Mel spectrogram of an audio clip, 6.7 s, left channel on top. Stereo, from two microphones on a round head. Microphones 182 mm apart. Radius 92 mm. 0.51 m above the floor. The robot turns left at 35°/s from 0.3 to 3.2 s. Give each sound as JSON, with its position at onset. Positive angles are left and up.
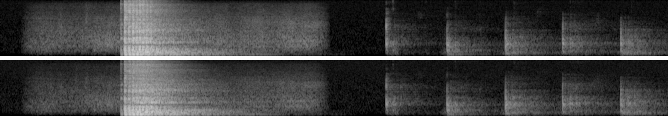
{"t": 1.2, "sound": "a drill", "side_deg": 45, "distance_m": 1.7}
{"t": 3.9, "sound": "footsteps", "side_deg": 30, "distance_m": 0.5}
